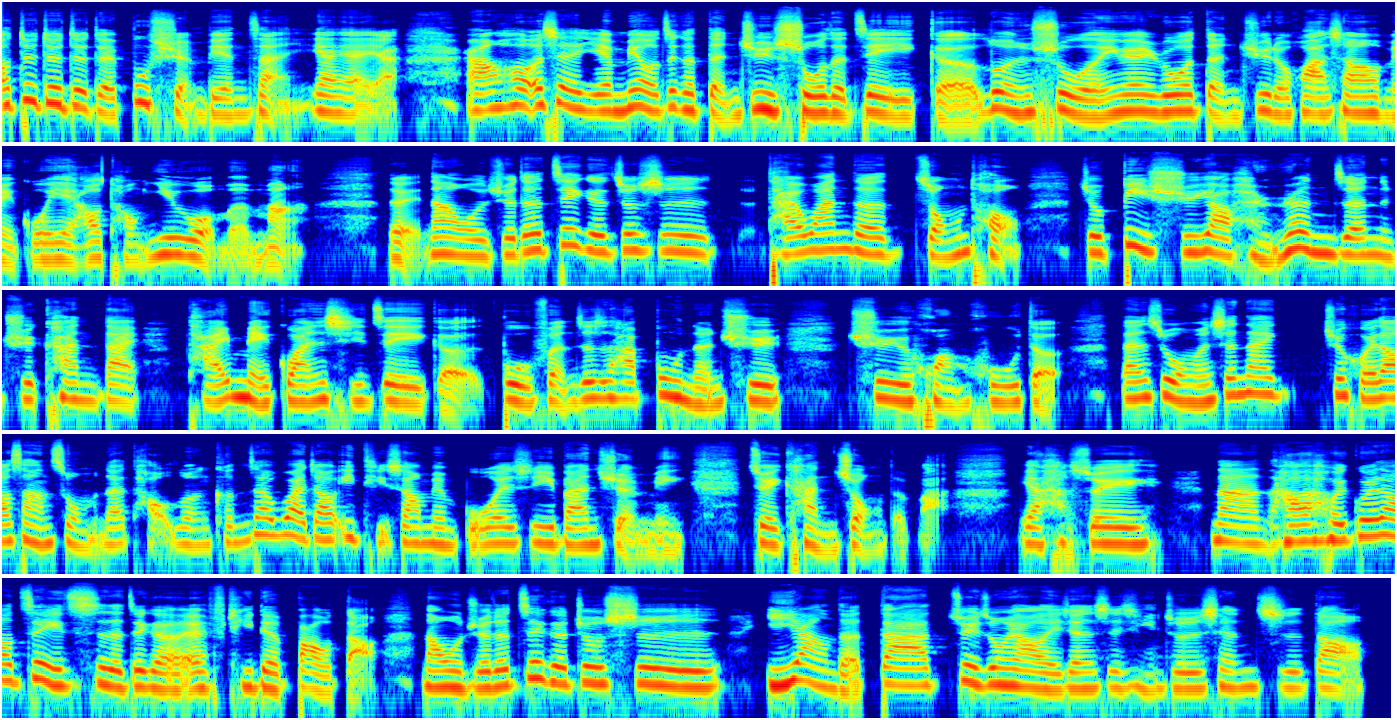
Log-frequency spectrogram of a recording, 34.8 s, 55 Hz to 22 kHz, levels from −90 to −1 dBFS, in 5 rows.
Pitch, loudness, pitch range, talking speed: 210 Hz, -22 LUFS, 195-240 Hz, 330 characters per minute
